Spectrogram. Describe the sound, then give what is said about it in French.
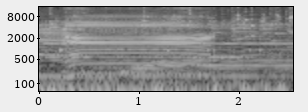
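A single sheep bleats loudly, one long wavering cry lasting well over a second, with faint farmyard ambience around it. “je rêve d'une société de moutons. Où, quand on a un super plan bouffe, on belle fort pour prévenir les copines.”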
